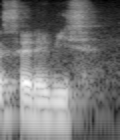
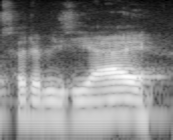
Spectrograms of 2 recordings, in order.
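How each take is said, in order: First: Cerevice ending in a simple "se"; simplified Latin pronunciation. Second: Cerevisiae ending in a fully voiced "i-a-e"; spelled-out pronunciation. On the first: Teacher giving the better-sounding form, Cerevice with a silent A. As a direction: say Cerevice as "se-re-BI-se", without the A. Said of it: "se oye mejor simplemente". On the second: Teacher showing the ugly-sounding form, Cerevisiae said "ser-bi-si-A-E". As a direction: pronounce every vowel at the end of Cerevisiae. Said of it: "sí se ve medio feo". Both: Shown as a demonstration.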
